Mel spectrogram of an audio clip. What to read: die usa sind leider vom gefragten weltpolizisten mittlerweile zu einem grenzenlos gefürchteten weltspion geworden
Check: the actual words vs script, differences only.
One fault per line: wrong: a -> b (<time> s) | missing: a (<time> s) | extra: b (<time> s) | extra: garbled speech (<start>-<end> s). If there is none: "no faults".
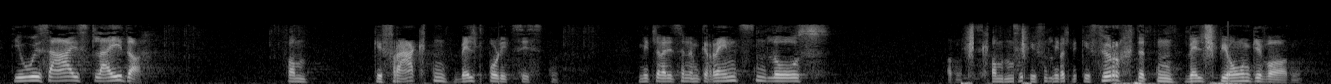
extra: garbled speech (9.5-10.8 s)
